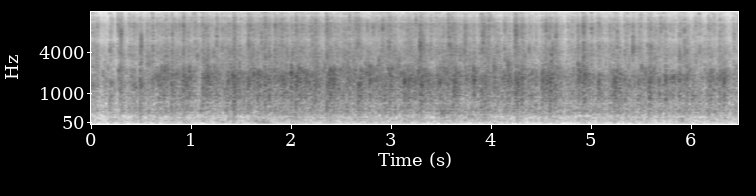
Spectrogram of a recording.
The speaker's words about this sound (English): Okay, before I close this session, I would like to say a big thanks to all the hardworking angels on this Congress who make this Congress possible. Please give them an applause.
